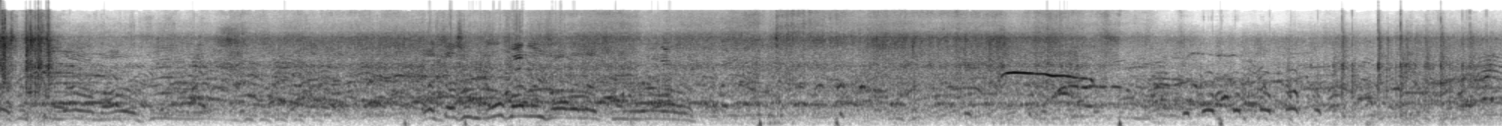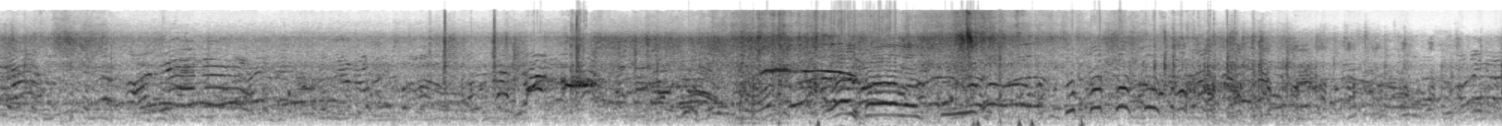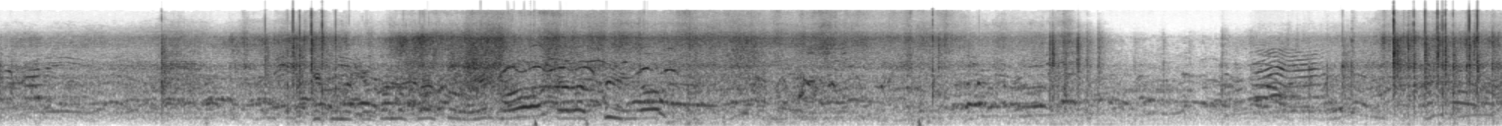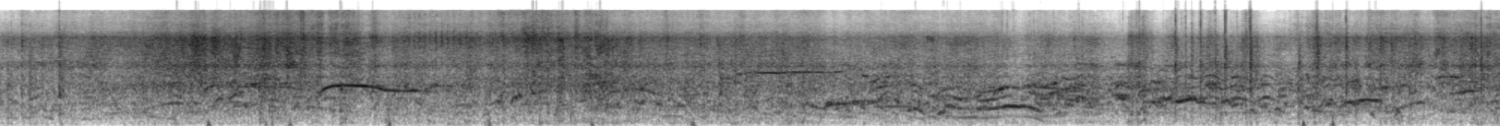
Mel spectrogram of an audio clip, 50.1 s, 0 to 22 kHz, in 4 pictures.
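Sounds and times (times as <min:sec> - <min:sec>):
sharp firecracker cracks: 0:00.0 - 0:00.5, 0:36.2 - 0:43.6, 0:46.9 - 0:50.0
fireworks going off: 0:00.0 - 0:14.0, 0:16.1 - 0:24.1, 0:25.0 - 0:34.6, 0:35.2 - 0:50.0
crowd shouting and yelling: 0:00.0 - 0:50.0.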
